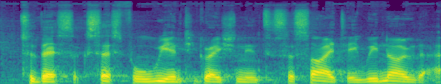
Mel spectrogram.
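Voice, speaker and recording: A man speaks in a South London accent at a medium pitch. His tone is dark and mellow. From South London, England. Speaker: journalist and former prisoner. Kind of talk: keynote talk. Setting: university symposium. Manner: repetitive, halting in places.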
